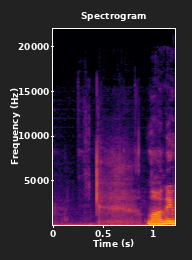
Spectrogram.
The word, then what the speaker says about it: Lani: that's the way people need to remember it Lonnie pronounce his name Lonnie that's weird to read out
